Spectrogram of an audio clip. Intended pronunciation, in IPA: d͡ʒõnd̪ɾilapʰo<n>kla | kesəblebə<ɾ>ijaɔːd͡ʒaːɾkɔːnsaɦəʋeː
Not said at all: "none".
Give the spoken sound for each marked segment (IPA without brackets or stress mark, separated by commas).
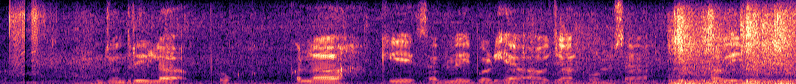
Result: none, ɽ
